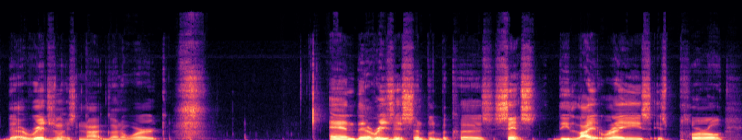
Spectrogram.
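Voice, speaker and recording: A man with a cold, sniffling, casually talking through English test questions step by step and thinking aloud as he goes. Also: deep voice. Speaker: test prep tutor. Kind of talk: walking through practice questions.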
